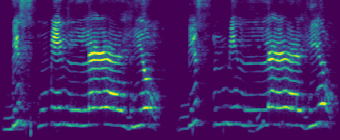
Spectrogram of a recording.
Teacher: আবার আবার যেন হে না হয়, হা আবার একারের মতো যেন না শোনা যায়। হি বলেই র এর দিকে একটা উপরের দিকে উঠে যাবে।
